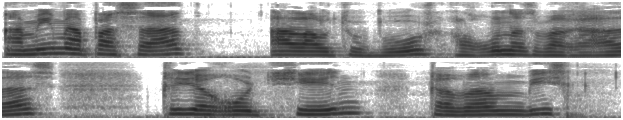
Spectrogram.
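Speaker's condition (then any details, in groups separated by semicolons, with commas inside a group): Down syndrome; congenital, three copies of chromosome 21, adult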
